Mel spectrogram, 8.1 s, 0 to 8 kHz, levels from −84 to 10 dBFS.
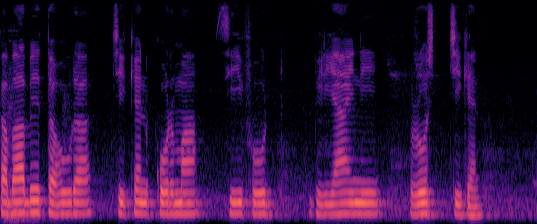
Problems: background sounds at intervals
